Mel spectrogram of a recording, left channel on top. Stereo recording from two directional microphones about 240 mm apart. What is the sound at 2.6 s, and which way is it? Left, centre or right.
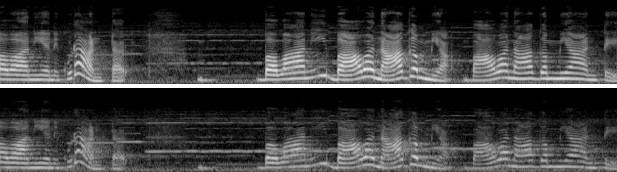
A woman's voice, left.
